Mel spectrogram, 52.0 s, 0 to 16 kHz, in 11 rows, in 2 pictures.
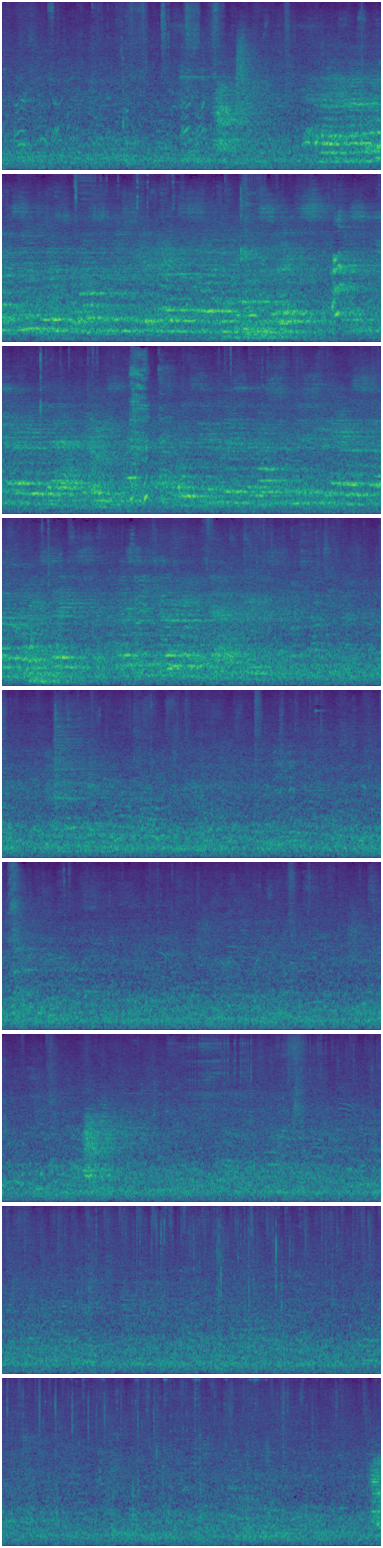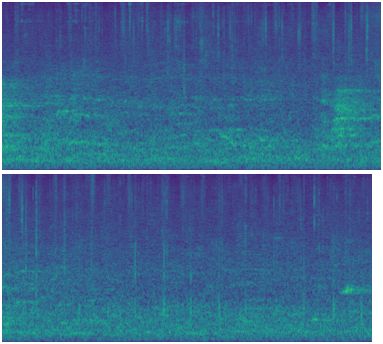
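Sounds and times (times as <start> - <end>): hubbub of voices: 0.0 - 52.0
people chatting: 0.0 - 52.0
dog barking: 8.8 - 9.2.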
